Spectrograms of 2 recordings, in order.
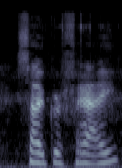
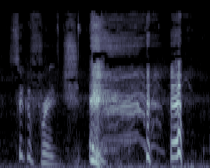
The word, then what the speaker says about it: suikervrij: He said it wrong, and he said suikervrij. He said suikerfridge.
